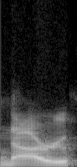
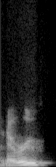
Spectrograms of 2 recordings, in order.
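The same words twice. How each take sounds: First: The R sound is strong, with a snarl. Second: The R sound is light and barely marked. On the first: The speaker calls it right. "Still a little snarl in there" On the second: The speaker calls it wrong. "We just kind of just go Naru, like a little kangaroo"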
